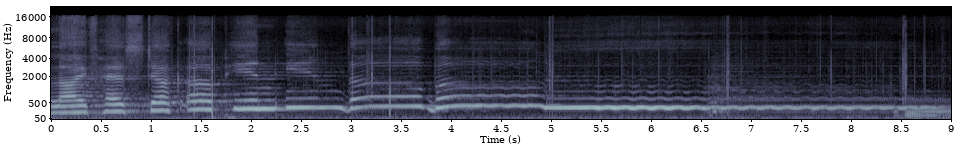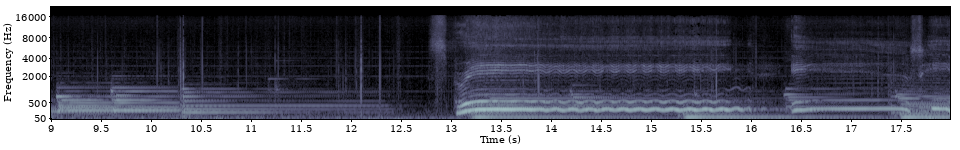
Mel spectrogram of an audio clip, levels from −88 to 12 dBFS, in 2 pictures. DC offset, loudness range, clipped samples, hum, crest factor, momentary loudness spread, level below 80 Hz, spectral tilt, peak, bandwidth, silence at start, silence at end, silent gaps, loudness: under 0.1%; 9 LU; under 0.1%; none; 18 dB; 17 LU; -46 dBFS; -5 dB/octave; -8 dBFS; 17 kHz; 0 s; 0 s; none; -28 LUFS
